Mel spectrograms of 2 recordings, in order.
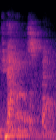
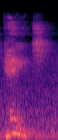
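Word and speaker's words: Keynes: E Y, N, but here in the village we prefer to pronounce it Kees.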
